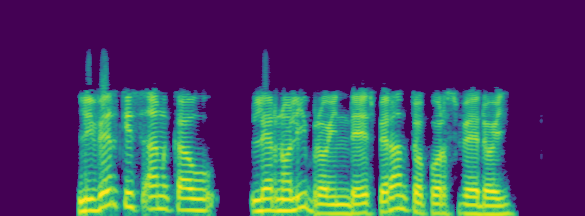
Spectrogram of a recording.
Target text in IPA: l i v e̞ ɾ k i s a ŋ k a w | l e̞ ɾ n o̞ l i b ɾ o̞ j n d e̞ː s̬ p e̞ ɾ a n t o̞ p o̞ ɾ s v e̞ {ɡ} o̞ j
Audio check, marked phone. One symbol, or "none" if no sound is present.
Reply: d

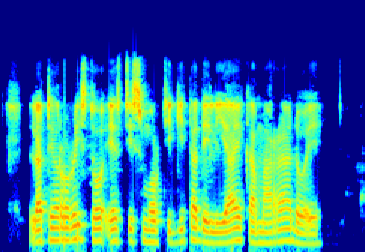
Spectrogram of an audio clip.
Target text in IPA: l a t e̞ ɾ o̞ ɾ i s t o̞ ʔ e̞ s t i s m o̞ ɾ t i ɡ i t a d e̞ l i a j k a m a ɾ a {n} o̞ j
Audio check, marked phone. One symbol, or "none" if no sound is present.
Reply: d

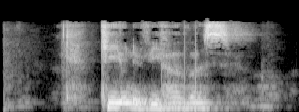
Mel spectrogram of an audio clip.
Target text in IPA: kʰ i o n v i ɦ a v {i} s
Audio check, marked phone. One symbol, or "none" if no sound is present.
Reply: a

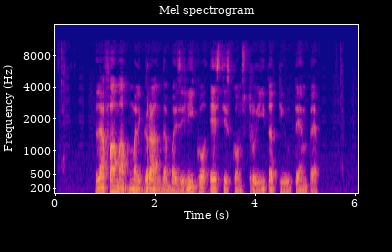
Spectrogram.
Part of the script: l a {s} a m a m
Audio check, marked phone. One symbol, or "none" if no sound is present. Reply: f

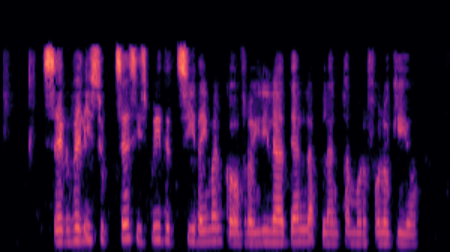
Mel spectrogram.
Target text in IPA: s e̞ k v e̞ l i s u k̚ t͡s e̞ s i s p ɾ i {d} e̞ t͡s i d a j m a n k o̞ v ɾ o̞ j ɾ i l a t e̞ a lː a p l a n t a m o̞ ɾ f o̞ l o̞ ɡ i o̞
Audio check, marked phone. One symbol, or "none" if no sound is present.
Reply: d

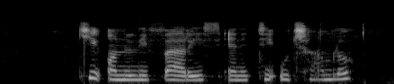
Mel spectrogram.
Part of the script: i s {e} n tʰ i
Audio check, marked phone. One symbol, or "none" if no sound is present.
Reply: e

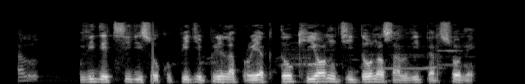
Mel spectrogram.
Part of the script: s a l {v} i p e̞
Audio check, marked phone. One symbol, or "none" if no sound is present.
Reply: v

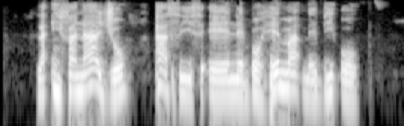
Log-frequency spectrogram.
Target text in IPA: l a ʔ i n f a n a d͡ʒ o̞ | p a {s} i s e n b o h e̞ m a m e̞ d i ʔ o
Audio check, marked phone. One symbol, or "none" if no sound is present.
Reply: s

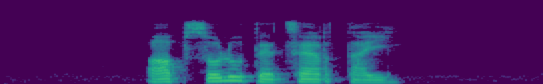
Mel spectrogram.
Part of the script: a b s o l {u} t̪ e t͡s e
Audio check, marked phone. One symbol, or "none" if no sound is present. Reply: u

